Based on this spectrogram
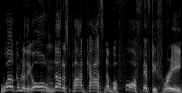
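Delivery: festive put-on voice. Opening the podcast episode, the host speaks in a holiday voice. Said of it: "This is my holiday voice".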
